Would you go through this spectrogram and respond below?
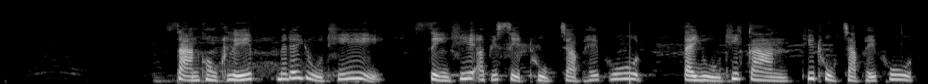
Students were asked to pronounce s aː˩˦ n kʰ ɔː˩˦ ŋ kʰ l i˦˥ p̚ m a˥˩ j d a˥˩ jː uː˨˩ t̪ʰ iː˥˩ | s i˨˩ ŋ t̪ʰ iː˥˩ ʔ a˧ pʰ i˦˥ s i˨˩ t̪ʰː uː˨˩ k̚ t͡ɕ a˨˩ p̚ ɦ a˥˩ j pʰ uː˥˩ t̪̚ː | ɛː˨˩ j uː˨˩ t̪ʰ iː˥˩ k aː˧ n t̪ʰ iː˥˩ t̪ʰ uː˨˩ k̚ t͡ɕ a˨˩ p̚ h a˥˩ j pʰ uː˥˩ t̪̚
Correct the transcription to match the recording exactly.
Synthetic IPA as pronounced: s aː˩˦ n kʰ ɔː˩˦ ŋ kʰ l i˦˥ p̚ m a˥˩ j d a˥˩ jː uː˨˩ t̪ʰ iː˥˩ | s i˨˩ ŋ t̪ʰ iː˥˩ ʔ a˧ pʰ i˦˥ s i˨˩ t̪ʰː uː˨˩ k̚ t͡ɕ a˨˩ p̚ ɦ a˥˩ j pʰ uː˥˩ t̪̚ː | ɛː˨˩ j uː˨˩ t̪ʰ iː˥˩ k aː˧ n t̪ʰ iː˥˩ t̪ʰ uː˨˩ k̚ t͡ɕ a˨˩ p̚ h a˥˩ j pʰ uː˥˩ t̪̚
